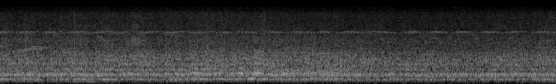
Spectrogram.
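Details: Dense hum of bees, a continuous droning buzz with slight swells in loudness, several overlapping insects blending into one even sound, a thin high tone lingering faintly.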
